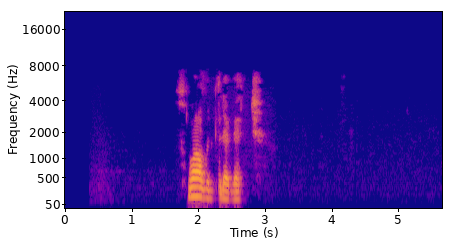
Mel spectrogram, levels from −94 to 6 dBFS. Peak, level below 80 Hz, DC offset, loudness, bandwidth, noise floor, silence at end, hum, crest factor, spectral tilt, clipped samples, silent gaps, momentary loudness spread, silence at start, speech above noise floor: -2 dBFS; -68 dBFS; under 0.1%; -20 LUFS; 7.4 kHz; -79 dBFS; 2.7 s; none; 24 dB; -6 dB/octave; under 0.1%; none; 17 LU; 1.7 s; 60 dB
